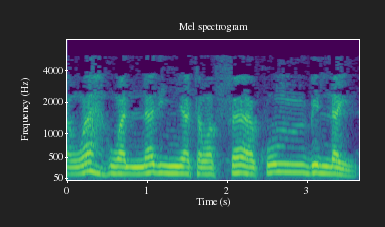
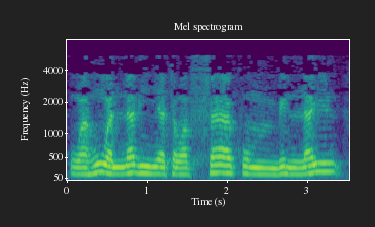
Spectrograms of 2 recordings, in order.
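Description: First: وهو with a vowelless ha, "wahwa"; silent ha. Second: Said in the usual way. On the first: Shown as a demonstration. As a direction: close the ha of وهو straight into the waw. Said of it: "بإسكان الهاء على التخفيف". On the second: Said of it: "قرأ قالون بإسكان الهاء".

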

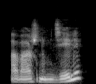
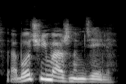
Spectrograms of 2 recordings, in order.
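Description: First: Low-key echo, rising on "деле"; questioning echo. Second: Said in the usual way. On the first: A narrator's reading. King checking what he heard, questioning rise on "деле". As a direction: ask it back, lifting "деле" into a question. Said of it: "переспросил Генрих".

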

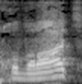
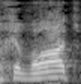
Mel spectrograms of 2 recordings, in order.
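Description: First: "خضرات" said khudraat, with u after the first consonant; variant pronunciation. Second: "خضرات" said khidraat, with i after the first consonant; variant pronunciation. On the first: Teacher showing one accepted reading, "خضرات" pronounced khudraat. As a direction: say "خضرات" as khu-draat, with a short u. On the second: Teacher showing the other reading, "خضرات" pronounced khidraat. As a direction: say "خضرات" as khi-draat, with a short i. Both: Shown as a demonstration. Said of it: "ومنهم من قال أيضًا يقال بالفتح".

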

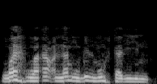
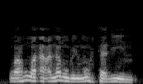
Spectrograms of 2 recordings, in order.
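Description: First: "وهو" said "wahwa", no vowel on the ha; silent-vowel ha. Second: Said in the usual way. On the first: Shown as a demonstration. Teacher demonstrates Qalun's reading, "وهو" as "wahwa". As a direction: close the ha of "وهو" straight into wa. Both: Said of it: "قرأ قالون بإسكان الهاء".

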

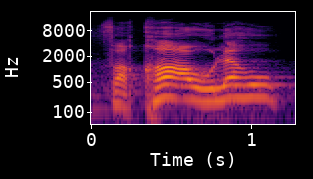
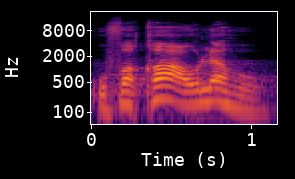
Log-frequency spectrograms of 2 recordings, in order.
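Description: First: فقعوا له slow, higher, stress on فق; shifted stress. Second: وفقعوا له slow, stress on the و; correct stress. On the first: Teacher showing the wrong stress, slow and high. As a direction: hit فق in فقعوا له. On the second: Teacher showing the correct stress, slow. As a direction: lean on the و in وفقعوا له. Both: Shown as a demonstration. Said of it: "الانتقال النبر هنا أدى إلى اختلال".

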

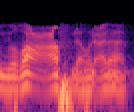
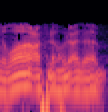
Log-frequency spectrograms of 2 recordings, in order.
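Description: First: "يضعف" said yuda''af, short vowel, doubled ayn; word-form variant. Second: "يضاعف" said yudaa'af, long aa; long middle vowel and single ayn in "يضاعف"; word-form variant. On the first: Teacher shows the doubled form, "يضعف" as yuda''af. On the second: Teacher shows one conjugation, "يضاعف" as yudaa'af. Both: Shown as a demonstration. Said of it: "تصريف الكلمة".

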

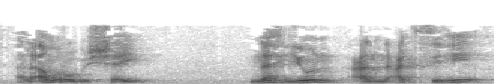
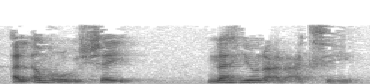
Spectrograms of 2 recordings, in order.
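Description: First: A teacher spelling out the rule for note-taking; deliberate restatement. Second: Said in the usual way. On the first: Shown as a demonstration. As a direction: repeat the rule word by word, slowing on نهي عن عكسه. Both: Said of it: "بس".

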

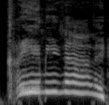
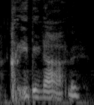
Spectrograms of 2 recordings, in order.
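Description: First: High, loud, very slow roar; the peak of the accusation, let it ring; full shout. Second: High and slow, holding back the volume; raised voice. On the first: Pilate roaring so he is heard in the garden, full shout. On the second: Pilate accusing the prisoner so the garden hears, high and slow. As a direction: start the accusation high but contained. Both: Acted. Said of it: "Alzò ancora la voce".

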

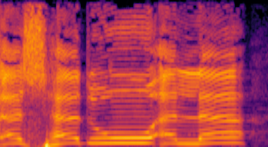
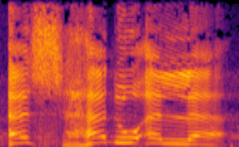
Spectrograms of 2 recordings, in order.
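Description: First: أشهد with final u stretched into long oo; over-lengthened damma. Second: أشهد with short final u, joined to allaa; correct damma. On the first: Teacher contrasts the mistake, dragged-out u. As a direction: stretch the dal's vowel in أشهد before أن لا. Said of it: "أما أن تقول". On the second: Teacher models the right wording, short u. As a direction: keep the u on the dal of أشهد short. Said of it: "والصواب أن تنطق الدال مضمومة فتقول". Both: Shown as a demonstration.

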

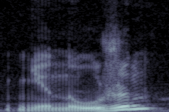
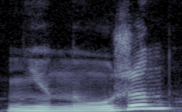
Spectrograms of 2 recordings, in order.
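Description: First: Put-on lower, puzzled young man; surprised young man. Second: Surprised queen. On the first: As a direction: asks it low, taken aback. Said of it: "удивился Билли". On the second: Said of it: "удивилась Мэйв". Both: A narrator's reading.

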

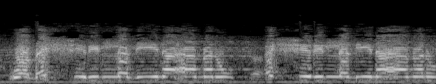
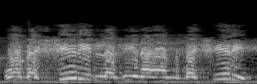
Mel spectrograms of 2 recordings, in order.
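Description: First: Careful model of وبشر الذين; correct recitation. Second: وبشر with a long ee after the ر; overlengthened vowel. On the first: Sheikh shows how it should be said, correct وبشر. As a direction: recite وبشر with a short vowel on ر. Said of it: "الصواب أن تقول". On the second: Sheikh shows the error that turns it feminine, بشري for وبشر. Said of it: "انقلب الفعل من الخطاب للمذكر إلى المؤنث". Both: Shown as a demonstration.

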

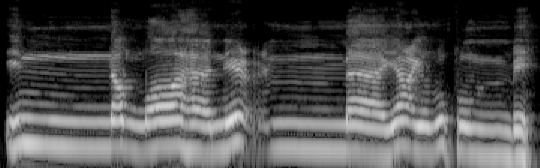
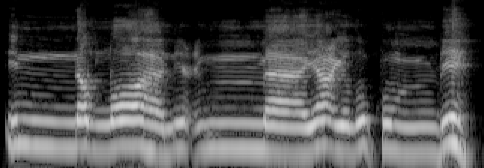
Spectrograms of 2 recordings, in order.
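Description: First: نعم with the ع given no vowel, slow and held; silent ain. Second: نعم with the vowel on the ع barely touched; snatch the vowel of the ع in نعم quickly. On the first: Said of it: "وإسكانها هكذا". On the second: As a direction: ikhtilas on the ع of نعم. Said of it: "باختلاس العين". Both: Shown as a demonstration.

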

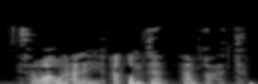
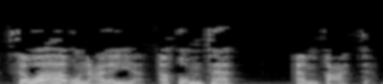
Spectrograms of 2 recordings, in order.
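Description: First: Said in the usual way. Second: Slow teacher's citation, leaning on سواء; slow emphatic recitation. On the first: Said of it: "repeat of the example". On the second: Shown as a demonstration. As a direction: stretch سواء علي أقمت out slowly, stressing سواء. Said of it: "قال نحو".

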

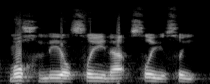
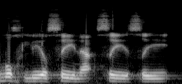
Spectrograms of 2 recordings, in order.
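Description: First: مخلصين with a dark, tongue-raised saad in صي; full emphatic saad. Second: مخلصين with the صي thinned towards a plain see; weak saad. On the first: Teacher modelling the correct letter, emphatic saad. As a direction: keep the saad of مخلصين heavy. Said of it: "وإنما هو". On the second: Teacher showing the mistake to avoid, thin saad. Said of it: "لا نقول". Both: Shown as a demonstration.

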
